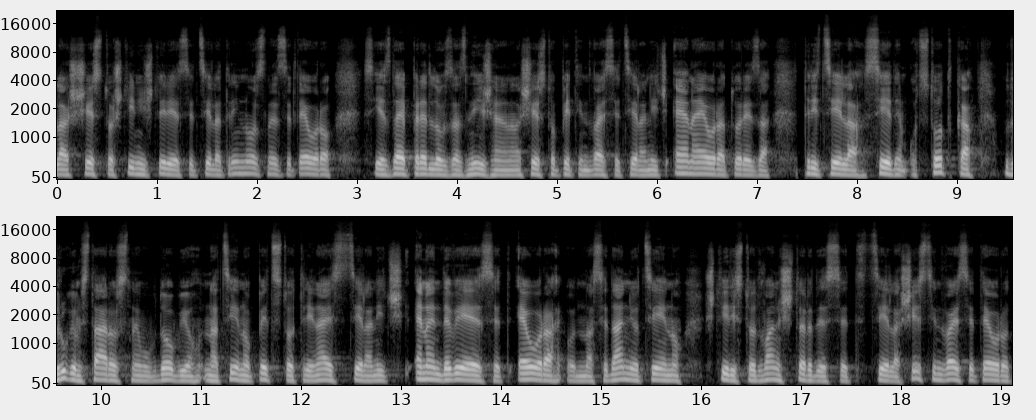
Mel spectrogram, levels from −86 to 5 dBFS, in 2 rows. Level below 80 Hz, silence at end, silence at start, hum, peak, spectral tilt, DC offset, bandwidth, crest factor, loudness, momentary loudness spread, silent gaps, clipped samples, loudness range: -64 dBFS; 0 s; 0 s; none; -6 dBFS; -6 dB/octave; under 0.1%; 15.5 kHz; 18 dB; -26 LUFS; 7 LU; none; under 0.1%; 3 LU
